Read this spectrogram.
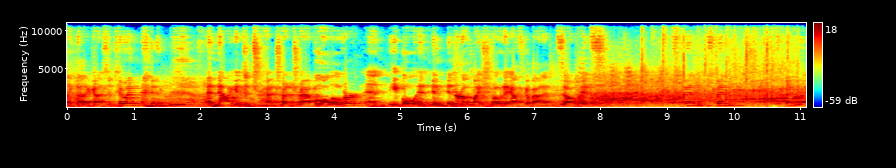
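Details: Adult male comedian with stuttering, performing live stand-up; he says hearing noises in his ear while he talks makes him stutter.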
